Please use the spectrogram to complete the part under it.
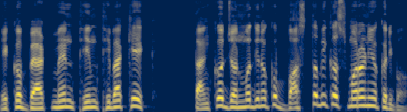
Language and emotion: Odia, surprised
